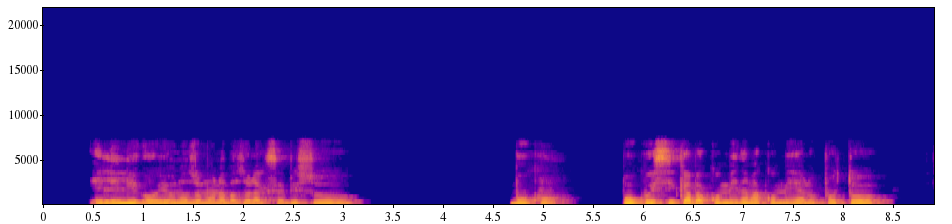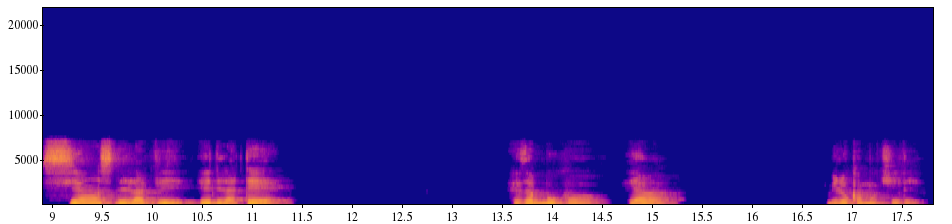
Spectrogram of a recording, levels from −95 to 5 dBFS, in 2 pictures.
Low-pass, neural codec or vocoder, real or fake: 7.2 kHz; none; real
